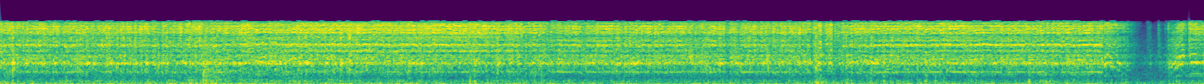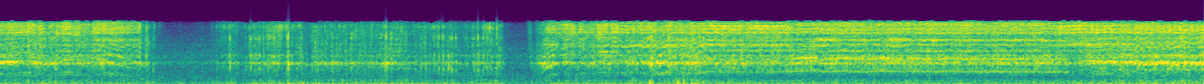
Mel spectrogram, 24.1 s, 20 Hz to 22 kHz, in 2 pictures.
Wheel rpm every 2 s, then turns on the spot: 160, 160, 160, 160, 160, 120, 90, 20, 50, 160, 160, 160.
12-16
